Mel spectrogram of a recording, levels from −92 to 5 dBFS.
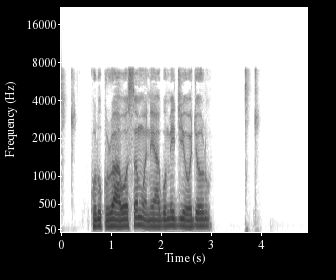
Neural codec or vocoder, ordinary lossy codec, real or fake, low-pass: codec, 16 kHz, 2 kbps, X-Codec, WavLM features, trained on Multilingual LibriSpeech; none; fake; 7.2 kHz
